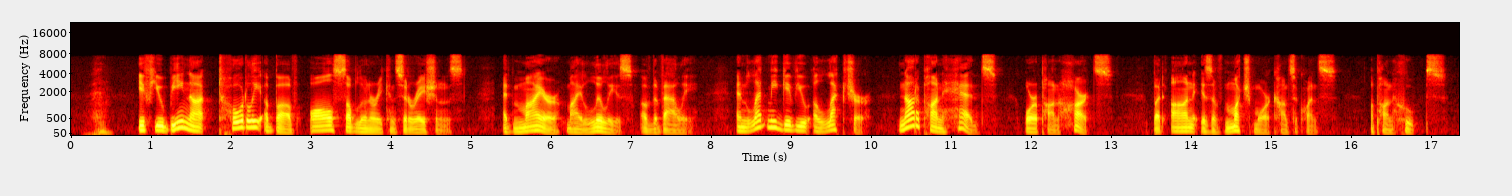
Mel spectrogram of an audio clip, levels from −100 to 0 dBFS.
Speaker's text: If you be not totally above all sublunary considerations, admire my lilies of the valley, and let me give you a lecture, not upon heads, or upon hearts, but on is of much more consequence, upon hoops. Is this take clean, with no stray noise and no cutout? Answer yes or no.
no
